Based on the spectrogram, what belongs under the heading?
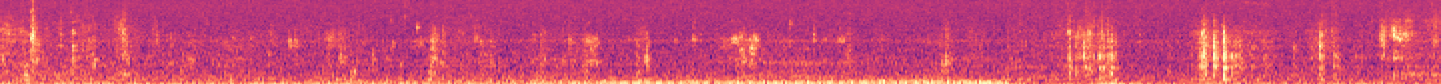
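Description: A man chewing and biting into grilled food: faint mouth clicks and chewing, with a few sharper crunching bites near the end as he bites into a cob of grilled corn.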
